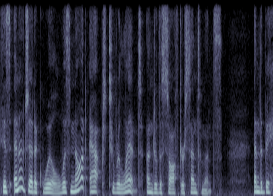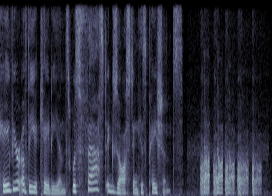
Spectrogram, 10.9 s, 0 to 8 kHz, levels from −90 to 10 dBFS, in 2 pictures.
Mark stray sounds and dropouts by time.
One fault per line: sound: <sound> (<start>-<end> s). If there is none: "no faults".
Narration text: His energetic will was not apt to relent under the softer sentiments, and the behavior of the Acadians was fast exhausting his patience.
sound: laugh (9.5-10.7 s)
